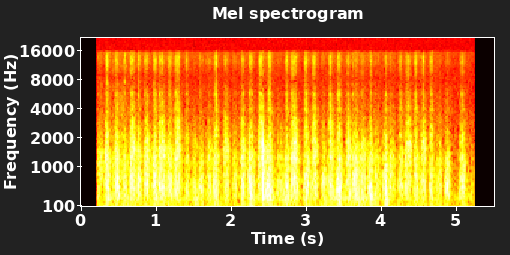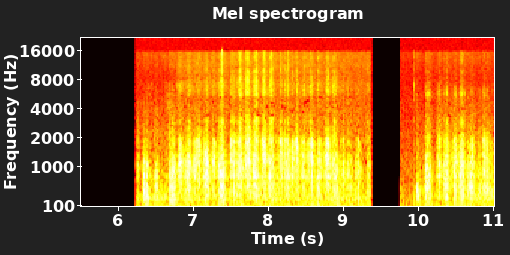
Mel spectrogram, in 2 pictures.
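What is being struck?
Paper scratch card with latex scratch-off coating.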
